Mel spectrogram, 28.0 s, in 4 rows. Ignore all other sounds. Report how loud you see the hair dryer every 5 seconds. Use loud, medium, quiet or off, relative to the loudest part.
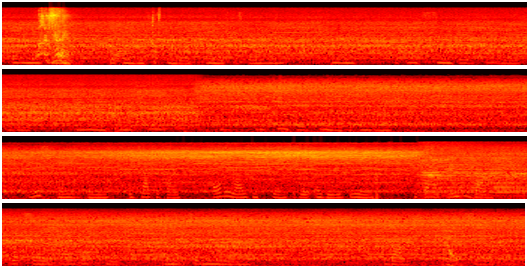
loud, loud, loud, medium, loud, loud.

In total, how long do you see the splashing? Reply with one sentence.
You can't hear the splashing here.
